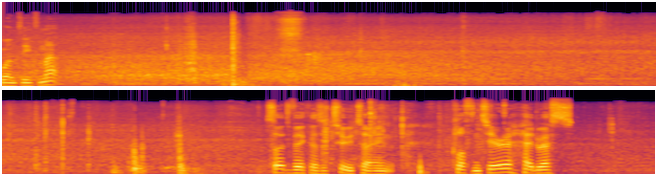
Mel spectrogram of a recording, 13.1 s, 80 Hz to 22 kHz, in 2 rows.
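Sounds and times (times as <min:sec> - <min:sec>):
car door clicks: 0:01.8 - 0:02.5.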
